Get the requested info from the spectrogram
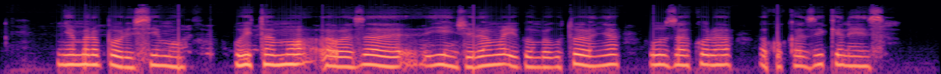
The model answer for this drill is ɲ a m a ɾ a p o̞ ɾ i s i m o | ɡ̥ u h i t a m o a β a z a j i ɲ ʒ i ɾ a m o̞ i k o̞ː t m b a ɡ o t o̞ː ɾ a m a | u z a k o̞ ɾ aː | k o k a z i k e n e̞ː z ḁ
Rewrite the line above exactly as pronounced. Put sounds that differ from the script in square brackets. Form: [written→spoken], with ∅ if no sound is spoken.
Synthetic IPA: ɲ a m a ɾ a p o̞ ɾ i s i m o | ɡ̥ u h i t a m o a β a z a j i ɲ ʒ i ɾ a m o̞ i [k→ɡ] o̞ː [t→∅] m b a ɡ [o→u] t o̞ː ɾ a [m→ɲ] a | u z a k o̞ ɾ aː | k o k a z i k e n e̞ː z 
